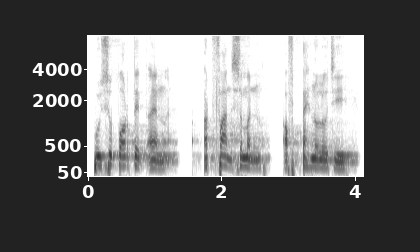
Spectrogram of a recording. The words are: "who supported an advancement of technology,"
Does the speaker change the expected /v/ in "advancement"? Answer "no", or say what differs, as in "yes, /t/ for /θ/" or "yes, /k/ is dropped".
yes, /f/ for /v/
